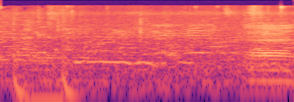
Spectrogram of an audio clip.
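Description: Indistinct voices of people nearby with background music, and a few low bumps of the phone being handled.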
